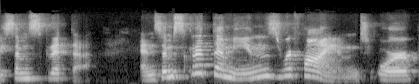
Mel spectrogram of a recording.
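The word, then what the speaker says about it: संस्कृत: So if you really want to say it correctly, you say samskrita.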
